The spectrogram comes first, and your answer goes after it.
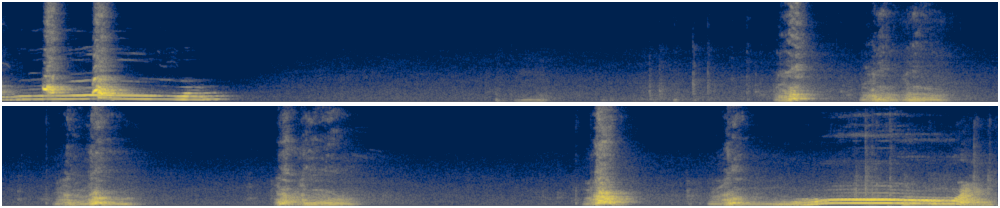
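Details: Alaskan Malamute with the second pet dog it taught to howl. A brief howl opens, followed by quiet, then a string of short, low, gruff woofs. A rising howl swells at the close.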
